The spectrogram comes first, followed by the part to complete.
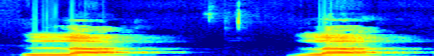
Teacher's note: huruf lam makhrajnya yaitu keluar dari ujung lisan yang didekatkan dengan langit-langit. atau ditempelkan ya.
